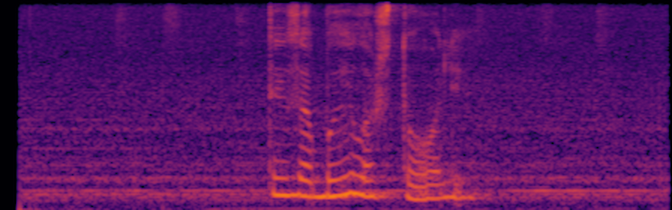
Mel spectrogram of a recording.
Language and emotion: Russian, sad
